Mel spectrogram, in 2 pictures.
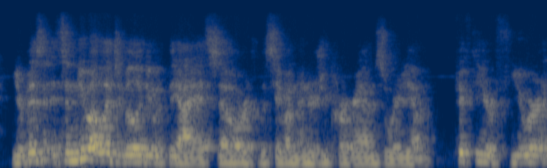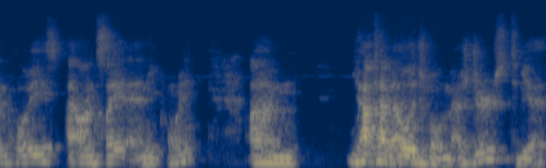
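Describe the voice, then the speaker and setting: Somewhat breathy, this man speaks. His pace is very fast. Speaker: energy efficiency program vendor presenter. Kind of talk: webinar presentation.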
